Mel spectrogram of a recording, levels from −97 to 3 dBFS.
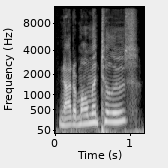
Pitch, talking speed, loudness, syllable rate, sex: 190 Hz, 250 wpm, -16 LUFS, 5.8 syllables/s, male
